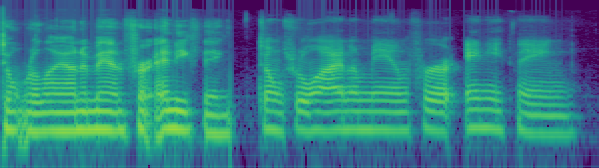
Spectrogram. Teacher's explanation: the article a and the preposition for are reduced to a and for don't rely on a man for anything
